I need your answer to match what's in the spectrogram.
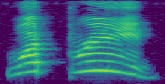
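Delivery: high, loud shout. A narrator's reading. Putz shouting at wife over barking, loud. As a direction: bellow the question. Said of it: "Putz called out".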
